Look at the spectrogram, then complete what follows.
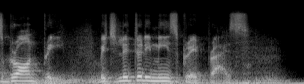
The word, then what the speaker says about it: Grand Prix: known as the French Grand PRI of Grand Pricks of France why the name seem like it should be pronounced prick in French it's actually in there all up it's actually pronounce Grand Prix which literally means great prize the tradition of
